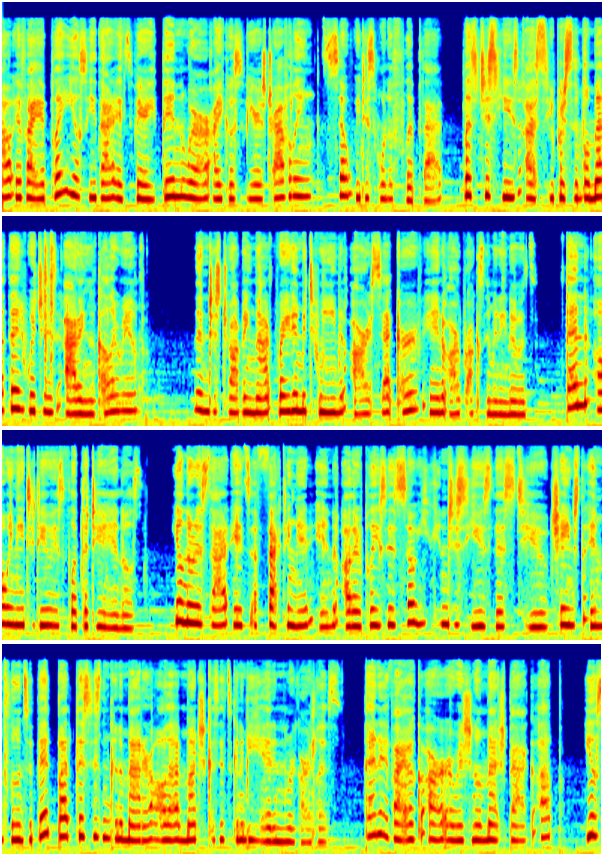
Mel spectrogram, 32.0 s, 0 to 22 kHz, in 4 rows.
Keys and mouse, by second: 3.1 space, 6.1-11.5 drag, 6.1 shift+a, 18.3 space, 20.3 space, 23.4 space, 31.2 space.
